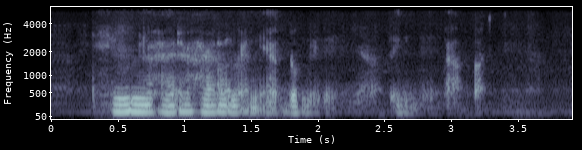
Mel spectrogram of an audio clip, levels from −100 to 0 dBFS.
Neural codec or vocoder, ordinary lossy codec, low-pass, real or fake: autoencoder, 22.05 kHz, a latent of 192 numbers a frame, VITS, trained on one speaker; none; 5.4 kHz; fake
